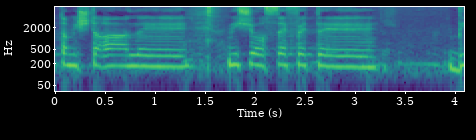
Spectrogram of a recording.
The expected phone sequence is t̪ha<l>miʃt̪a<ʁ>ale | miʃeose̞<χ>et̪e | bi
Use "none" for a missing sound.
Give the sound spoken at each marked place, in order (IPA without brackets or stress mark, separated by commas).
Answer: none, ʁ, f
